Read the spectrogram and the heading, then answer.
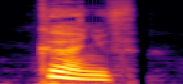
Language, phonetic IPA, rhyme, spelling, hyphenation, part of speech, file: Hungarian, [ˈkøɲv], -øɲv, könyv, könyv, noun, Hu-könyv.ogg
- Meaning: 1. book 2. obsolete form of könny (“tear[drop]”)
